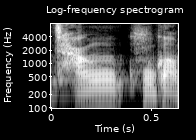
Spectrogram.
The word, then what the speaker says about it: 장구: 장구가 장고죠? 한자로는 장고라고 돼요. 왜냐면 북고라는 말이 있기 때문에 장고가 많은데, 왜 우리가 그리고 하는데 그리구 이렇게 발음하는 분들 있잖아요. 그러니까 장구라고 많이 발음하다 보니까 현재 표준어는 장구가 맞습니다.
